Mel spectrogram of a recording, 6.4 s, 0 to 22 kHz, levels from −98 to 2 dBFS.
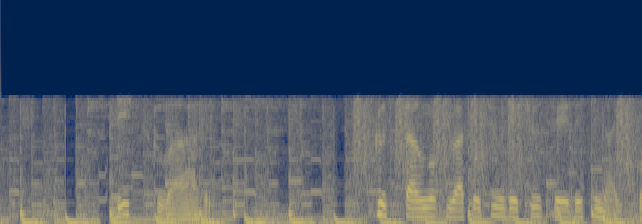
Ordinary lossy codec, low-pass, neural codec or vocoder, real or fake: none; 3.6 kHz; none; real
